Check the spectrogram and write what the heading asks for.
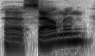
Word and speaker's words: Zalmon: Then Abimelech went up to Mount Zalmon, it's pronounced Salmon, some translations. Sometimes it's spelled with an S, sometimes it's spelled with a Z.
